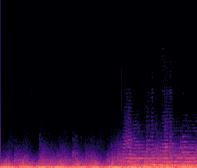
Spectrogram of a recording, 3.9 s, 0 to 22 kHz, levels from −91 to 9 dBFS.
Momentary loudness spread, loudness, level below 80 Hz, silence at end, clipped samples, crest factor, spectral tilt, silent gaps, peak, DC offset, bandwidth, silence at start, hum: 3 LU; -21 LUFS; -34 dBFS; 0 s; under 0.1%; 12 dB; -11.5 dB/octave; none; -8 dBFS; under 0.1%; 3.9 kHz; 0 s; none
